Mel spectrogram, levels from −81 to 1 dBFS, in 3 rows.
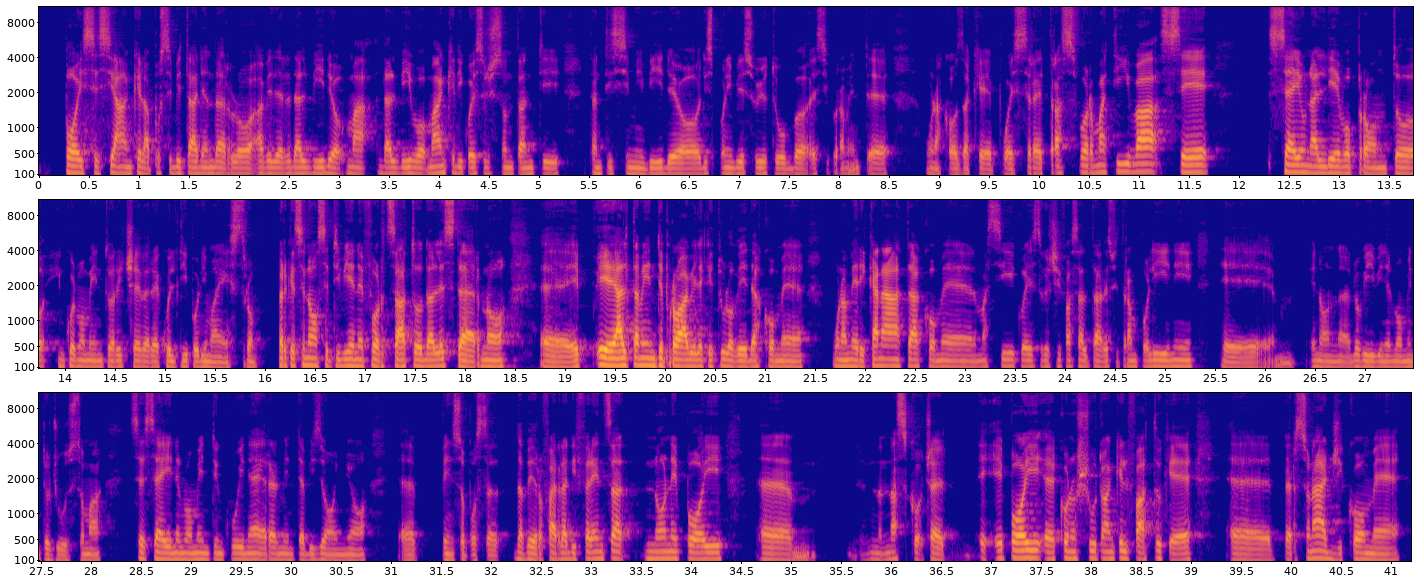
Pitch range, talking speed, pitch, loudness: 115-130 Hz, 180 wpm, 120 Hz, -24 LUFS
